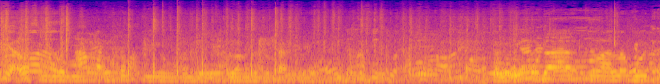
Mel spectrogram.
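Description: Men's voices talking in the background, with a few short sharp taps scattered through.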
